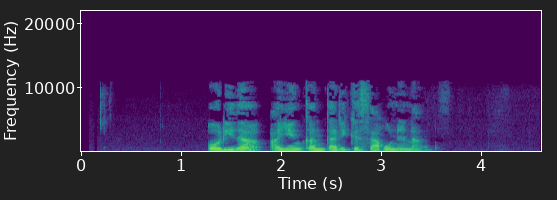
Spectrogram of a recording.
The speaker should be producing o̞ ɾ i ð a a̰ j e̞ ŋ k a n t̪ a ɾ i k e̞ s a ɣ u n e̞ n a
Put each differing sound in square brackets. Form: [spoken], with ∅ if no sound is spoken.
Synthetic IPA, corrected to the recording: o̞ ɾ i ð a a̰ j e̞ ŋ k a n t̪ a ɾ i k e̞ s a ɣ u n e̞ n a

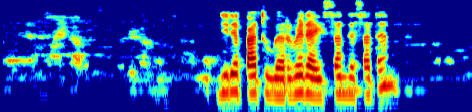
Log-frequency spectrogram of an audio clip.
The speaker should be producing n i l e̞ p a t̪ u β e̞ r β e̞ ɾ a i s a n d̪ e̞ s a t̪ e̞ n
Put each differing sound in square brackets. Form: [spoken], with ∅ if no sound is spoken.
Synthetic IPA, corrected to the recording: n i [ɾ] e̞ p a t̪ u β e̞ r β e̞ ɾ a i s a n d̪ e̞ s a t̪ e̞ n

